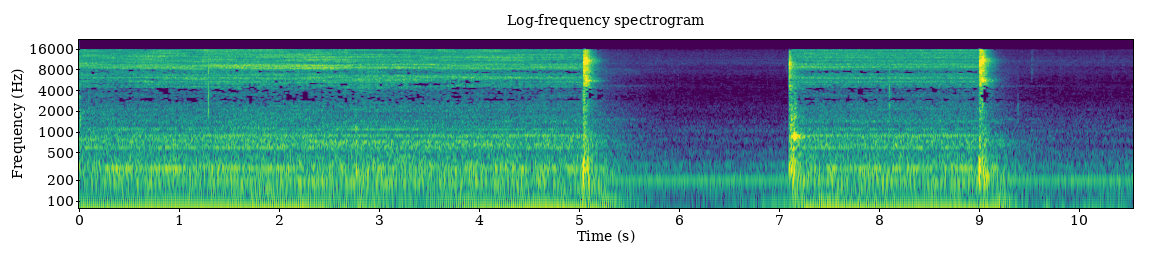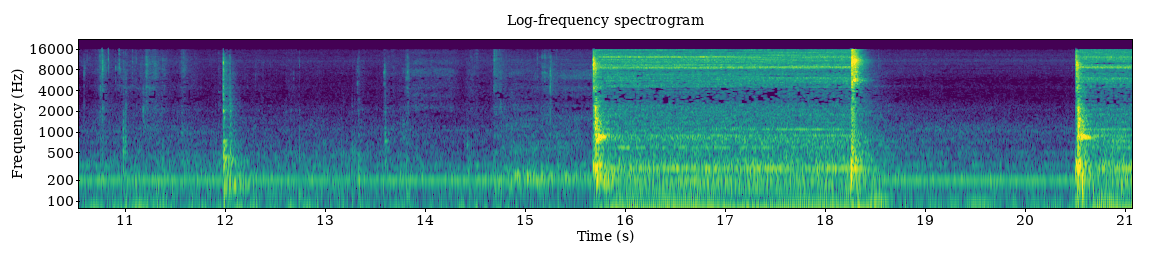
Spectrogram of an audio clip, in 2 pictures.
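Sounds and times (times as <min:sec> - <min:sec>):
milling machine cutter motor: 0:00.0 - 0:05.3.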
